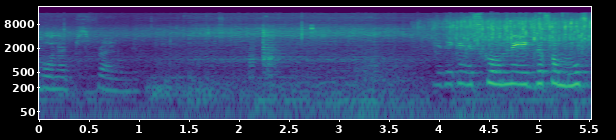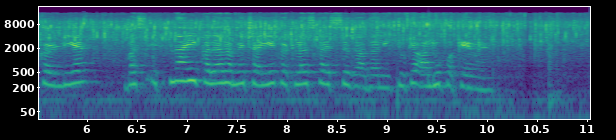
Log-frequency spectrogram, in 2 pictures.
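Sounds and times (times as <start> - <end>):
food sizzling in hot oil: 0.5 - 11.0
oil crackling: 3.7 - 11.0.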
